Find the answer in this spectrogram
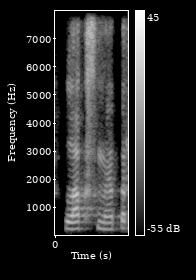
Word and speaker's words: luxmeter: Luxmeter sih kalau cara bacanya. Kalau tulisannya LUX meter.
